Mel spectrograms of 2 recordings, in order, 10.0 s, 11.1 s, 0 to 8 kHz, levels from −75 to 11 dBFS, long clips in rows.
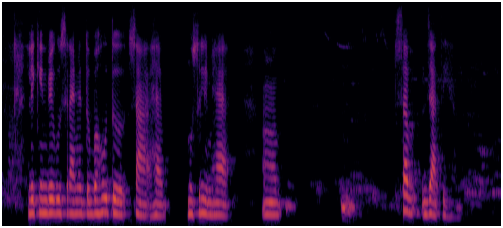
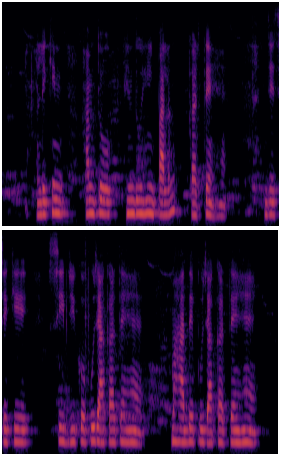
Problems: constant background noise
